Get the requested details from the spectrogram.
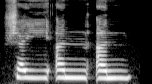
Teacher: ارادہ، کلمت شیئن کے آخری میں حمزہ پہ تنوین زبر ہے، پھر حرف الالف آتا ہے کلمت ان، الف حروف الاظہار میں سے ہے تو ہم یہاں تنوین ظاہر کریں گے اور بغیر غنہ سے یہ حکم کو ادا کریں گے۔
